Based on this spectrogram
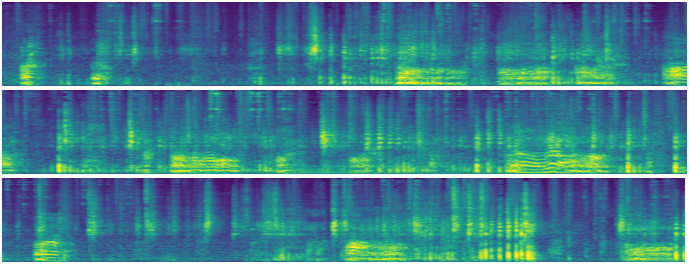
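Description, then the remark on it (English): A dog growls playfully in rough, rumbling bursts, with short yips and snuffling mixed in, as he knocks something into his run and wags his tail, continuing unevenly for the whole stretch at moderate loudness with no one talking. “He's hitting it into his run now.”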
